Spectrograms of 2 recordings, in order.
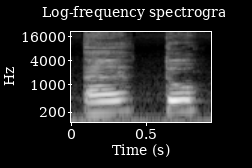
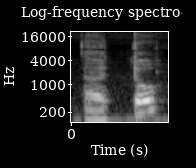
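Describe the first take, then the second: First: The pitch is high on both syllables. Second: The pitch is high on the second syllable. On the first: It means he went out. "if you place the intonation on the a and the to" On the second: It means an ear. "you place a high intonation on the O"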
